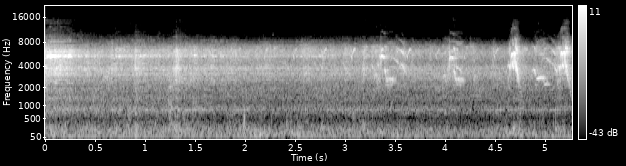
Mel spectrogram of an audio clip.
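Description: Pakistan Railways Subak Raftar railcar train moving away down the track, heard as a low steady rumble. A few bird calls come in near the end.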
